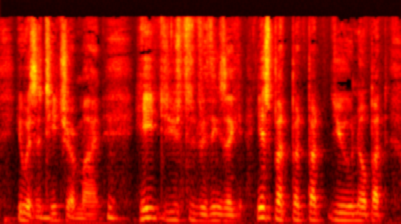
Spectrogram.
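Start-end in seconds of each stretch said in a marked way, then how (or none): 2.6-3.9 put-on French accent, stammering on "but". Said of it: "this guy with a French accent".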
